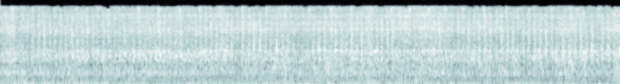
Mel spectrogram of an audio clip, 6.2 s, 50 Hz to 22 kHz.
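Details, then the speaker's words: Toyota Corolla AE92 (1K) misfiring at idle for about two weeks. The idle is heavy and uneven with a shaky low throb and a loose rattle from something vibrating. Rough idle with vibration. "Chok, ano yung nagbabibrate na yun, Chok? Yan o, dinig mo. Pangit na under niya guys."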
